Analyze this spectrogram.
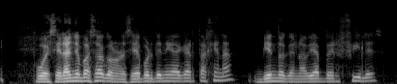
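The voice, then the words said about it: Murcian Spanish accent. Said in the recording (Spanish): “mi acento se nota que soy de Cartagena, de Murcia”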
